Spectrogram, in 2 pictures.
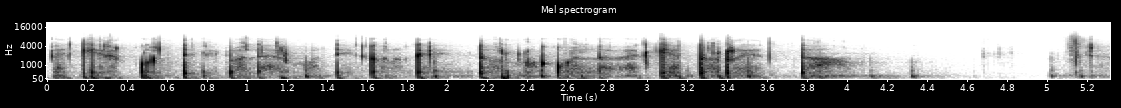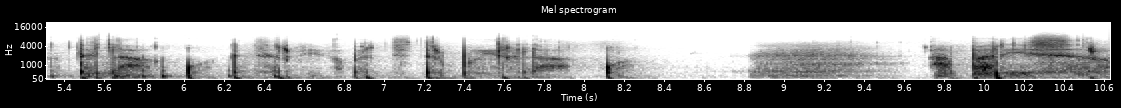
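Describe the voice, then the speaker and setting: Whispering, a woman leaves long, frequent pauses, and her loudness swings widely. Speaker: ASMR creator, storyteller. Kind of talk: ASMR whispered storytelling for sleep. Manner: soft, whispering, slow.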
